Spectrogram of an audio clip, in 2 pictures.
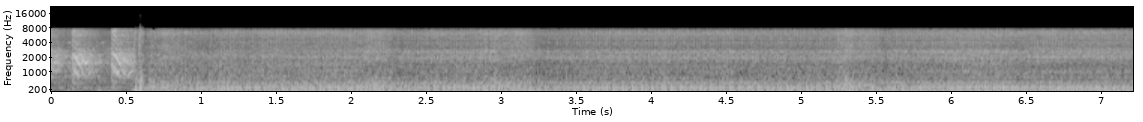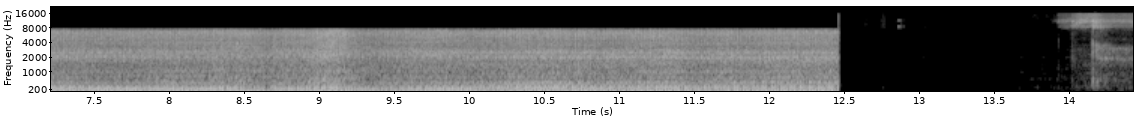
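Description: KTM motorcycle engine running with a loud, steady idle rumble for about twelve seconds, then cutting off abruptly, leaving near silence with a faint brief sound at the end.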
